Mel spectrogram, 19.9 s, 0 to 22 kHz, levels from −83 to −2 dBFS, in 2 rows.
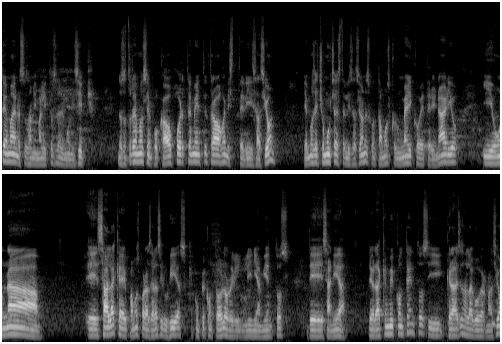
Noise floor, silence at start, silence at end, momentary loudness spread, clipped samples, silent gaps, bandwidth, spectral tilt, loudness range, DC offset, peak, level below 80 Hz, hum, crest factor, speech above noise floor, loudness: -61 dBFS; 0 s; 0 s; 14 LU; under 0.1%; none; 16 kHz; -5 dB/octave; 7 LU; under 0.1%; -6 dBFS; -76 dBFS; none; 24 dB; 32 dB; -29 LUFS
